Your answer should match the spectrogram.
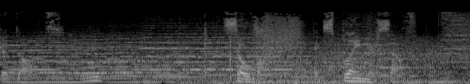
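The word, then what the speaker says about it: Seofon: Sovon? Oh, that's how you say his name. I think that's the first time someone said his name out loud. Sofon. Like sofa.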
